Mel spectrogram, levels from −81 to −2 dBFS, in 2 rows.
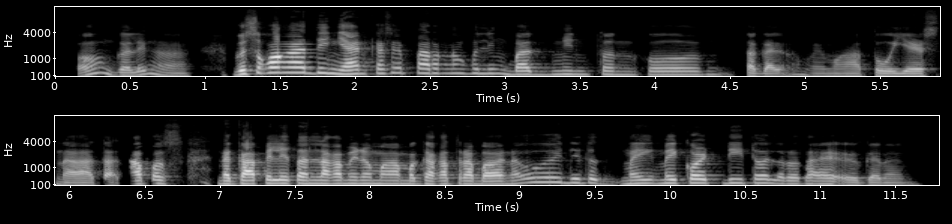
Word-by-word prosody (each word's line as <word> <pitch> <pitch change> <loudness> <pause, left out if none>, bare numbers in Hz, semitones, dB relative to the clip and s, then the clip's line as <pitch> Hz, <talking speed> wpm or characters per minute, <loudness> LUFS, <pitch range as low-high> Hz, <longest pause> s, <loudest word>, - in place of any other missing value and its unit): Oh, 220 +3 -6
galing, 170 +7 -6
ah. 120 -5 -14 0.2
Gusto 200 +7 +2
ko 270 - +13
nga 270 0 +8
din 255 -5 -1
'yan 195 +2 +4
kasi 225 +5 -5
parang 235 -2 -1
ang 230 -1 -9
huling 225 -2 -7
badminton 175 -1 -5
ko 170 0 -4 0.3
tagal 105 -3 -4
na, - - -20
may 115 - -19
mga 115 0 -13
2 120 0 -5
years 115 0 -5
na 110 -1 -3
'ata. 105 - -4
Tapos 175 +3 -1 0.2
nagkapilitan 170 +2 +5
lang 165 - +5
kami 170 +1 +1
ng 170 -1 -2
mga 160 -1 +1
magkakatrabaho 155 -1 +2
na, 160 - -4
"Uy, 240 +3 -2
dito 210 -2 -2 0.2
may 170 +4 -3
may 185 +1 +1
court 200 +1 +3
dito, 195 0 -3
laro 160 -2 -3
tayo," 150 -6 -4
gano'n. 110 -1 -11
170 Hz, 200 wpm, -23 LUFS, 150-200 Hz, 0.3 s, ko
